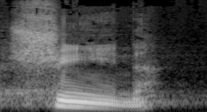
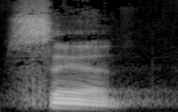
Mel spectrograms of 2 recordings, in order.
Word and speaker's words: Sin: In fact, the Hebrew pronunciation would be more of Sheen, the wilderness of Sheen, not the wilderness of sin.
